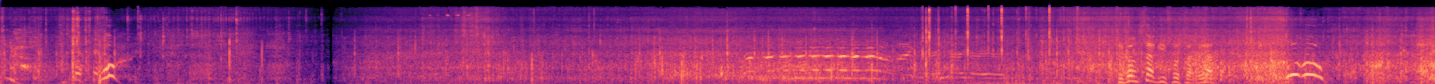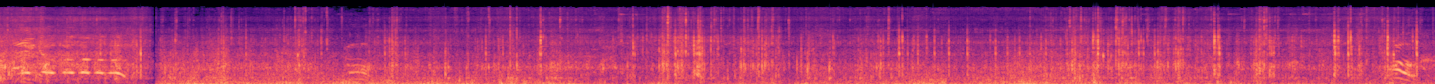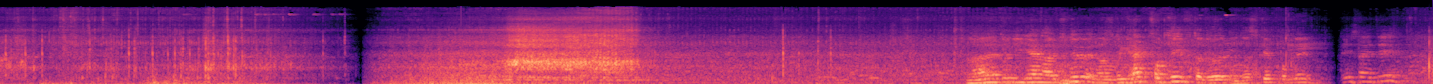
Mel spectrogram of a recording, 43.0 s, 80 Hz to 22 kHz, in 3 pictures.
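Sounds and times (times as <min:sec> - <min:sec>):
bike rattling and clicking: 0:00.0 - 0:32.3, 0:34.5 - 0:41.8
bike tyre rumble: 0:00.0 - 0:42.0
wind rushing over microphone: 0:15.6 - 0:36.8.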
